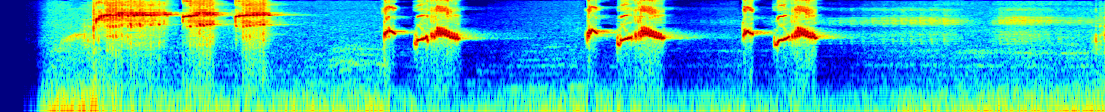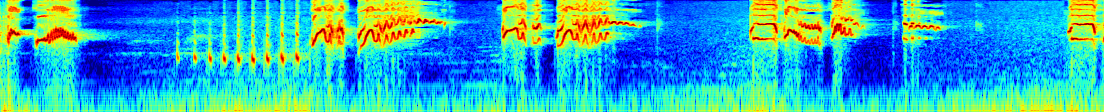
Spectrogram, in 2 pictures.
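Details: Agitated white-rumped shama singing to provoke other shamas into answering: loud bright phrases of high whistles, quick downslurred notes and a lower buzzy trill in the middle, given in bursts separated by short pauses.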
